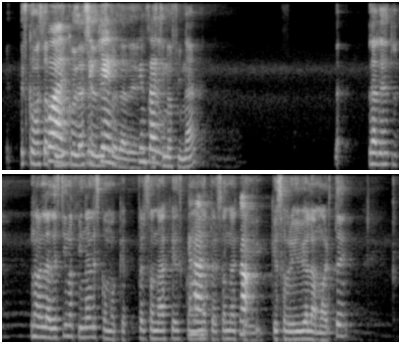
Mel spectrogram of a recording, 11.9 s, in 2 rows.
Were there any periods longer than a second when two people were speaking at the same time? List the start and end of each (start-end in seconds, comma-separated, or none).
0.7-2.5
